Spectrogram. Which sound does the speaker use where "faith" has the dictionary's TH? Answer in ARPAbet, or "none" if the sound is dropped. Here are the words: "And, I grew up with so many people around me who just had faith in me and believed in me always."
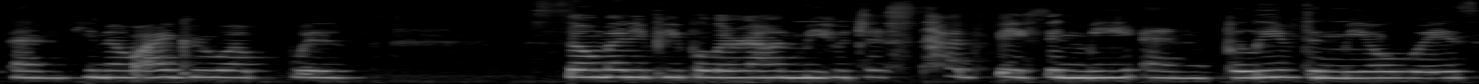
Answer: TH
